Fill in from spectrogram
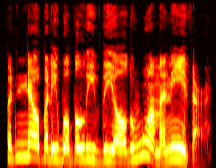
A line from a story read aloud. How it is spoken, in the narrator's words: Captain Sham said impatiently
